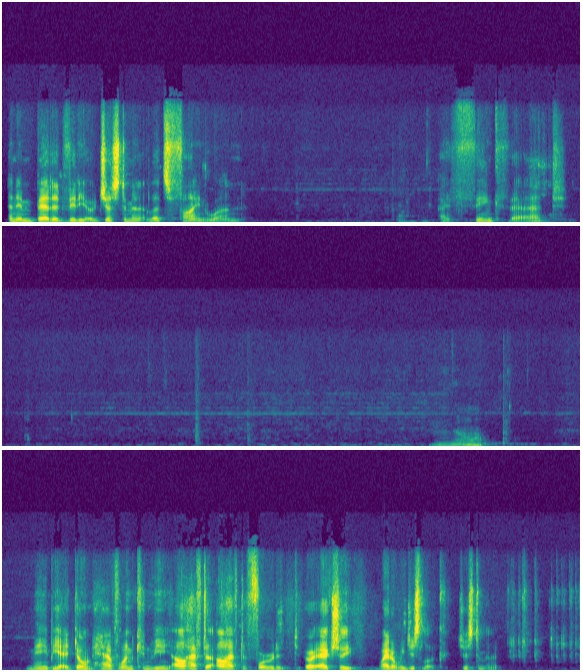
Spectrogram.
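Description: A middle-aged man talks calmly over an online call, with pauses.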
